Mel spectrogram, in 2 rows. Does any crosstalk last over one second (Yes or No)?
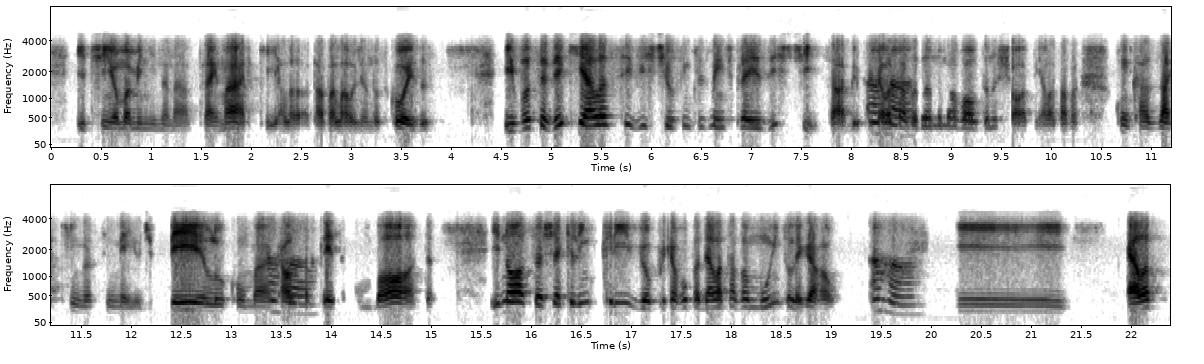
No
